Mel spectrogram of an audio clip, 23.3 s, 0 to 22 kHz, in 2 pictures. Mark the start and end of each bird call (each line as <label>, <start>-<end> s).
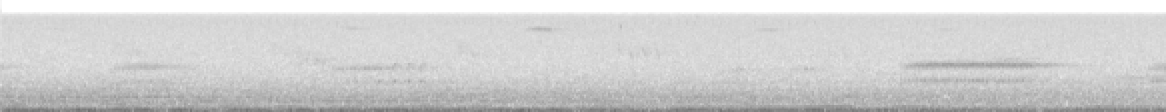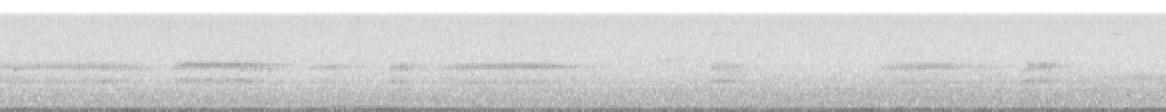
Cedar Waxwing (Bombycilla cedrorum), 5.1-5.8 s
